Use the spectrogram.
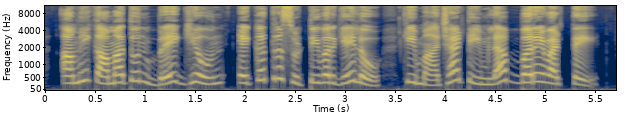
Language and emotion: Marathi, happy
